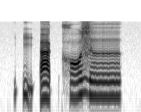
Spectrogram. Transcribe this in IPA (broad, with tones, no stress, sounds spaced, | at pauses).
ʔ ḭ˧˨ ʔ a˨˩ k̚ x ɔ˨˦ z əː˧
